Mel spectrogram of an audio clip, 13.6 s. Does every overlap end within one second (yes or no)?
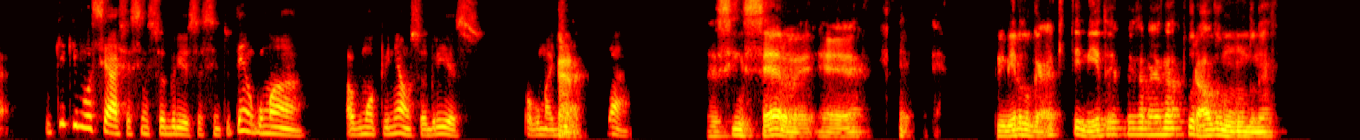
yes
